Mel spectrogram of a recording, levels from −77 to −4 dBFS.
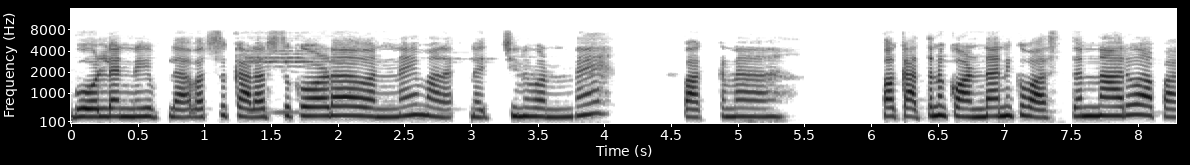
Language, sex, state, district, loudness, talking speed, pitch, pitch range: Telugu, female, Andhra Pradesh, Srikakulam, -15 LUFS, 115 wpm, 265 Hz, 255-290 Hz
